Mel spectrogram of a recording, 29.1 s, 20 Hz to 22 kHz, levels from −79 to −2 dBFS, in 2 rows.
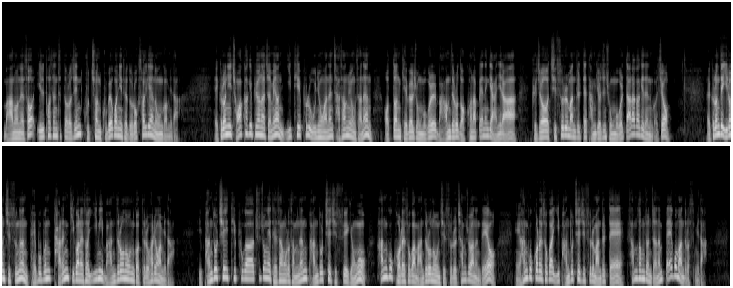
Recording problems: muffled; slightly; fading above 3 kHz

